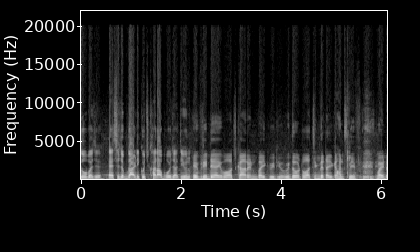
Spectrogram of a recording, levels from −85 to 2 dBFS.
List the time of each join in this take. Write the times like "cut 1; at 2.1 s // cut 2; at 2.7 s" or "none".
cut 1; at 2.2 s

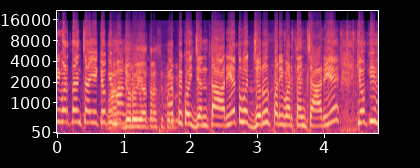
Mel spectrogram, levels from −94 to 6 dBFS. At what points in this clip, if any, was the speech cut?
cut 1; at 1.8 s

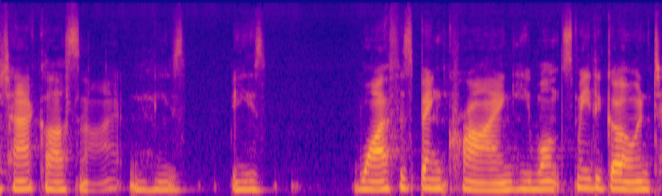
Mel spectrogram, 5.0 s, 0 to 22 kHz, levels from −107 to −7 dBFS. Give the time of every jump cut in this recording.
none

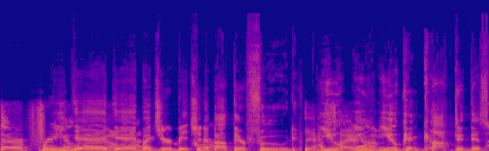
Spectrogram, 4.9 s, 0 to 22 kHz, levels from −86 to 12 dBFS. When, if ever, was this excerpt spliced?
cut 1; at 2.9 s

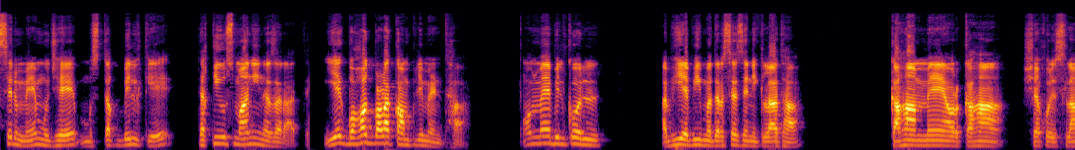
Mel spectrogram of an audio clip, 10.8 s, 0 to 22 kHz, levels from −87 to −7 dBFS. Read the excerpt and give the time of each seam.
cut 1; at 3.1 s

